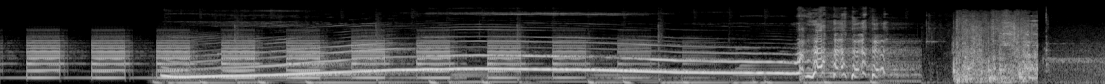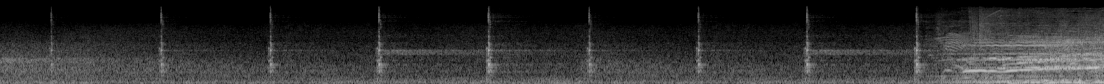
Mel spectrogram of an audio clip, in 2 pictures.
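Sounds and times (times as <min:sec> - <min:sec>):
small clock ticking: 0:01.6 - 0:06.3, 0:11.6 - 0:11.8, 0:12.5 - 0:20.4.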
